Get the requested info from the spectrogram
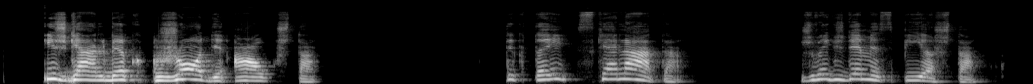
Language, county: Lithuanian, Kaunas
